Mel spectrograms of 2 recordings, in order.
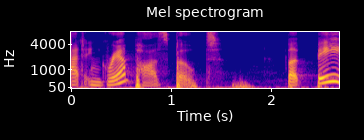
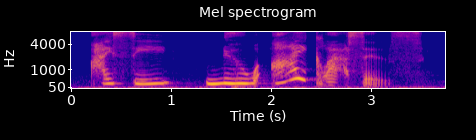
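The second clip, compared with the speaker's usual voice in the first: softly whispered, much higher pitch; 6 semitones higher than usual. Reading a story, a grandfather peers around a tree at a hiding child, whispering. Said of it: "he whispered".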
